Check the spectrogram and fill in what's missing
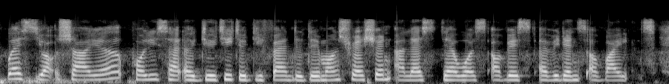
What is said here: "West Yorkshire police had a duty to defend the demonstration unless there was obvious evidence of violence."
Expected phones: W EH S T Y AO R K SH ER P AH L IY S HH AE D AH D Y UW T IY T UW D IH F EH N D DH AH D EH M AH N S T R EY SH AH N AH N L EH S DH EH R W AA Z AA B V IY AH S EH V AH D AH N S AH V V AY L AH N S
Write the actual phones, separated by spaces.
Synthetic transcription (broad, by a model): W EH S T Y AO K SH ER P AH L IY S HH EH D AH D Y UW T IY T UW D IH F EH N D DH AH D EH M AH N S T R EY SH AH N AH N L EH S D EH W AA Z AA V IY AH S EH V AH D AH N S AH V V AY L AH N S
